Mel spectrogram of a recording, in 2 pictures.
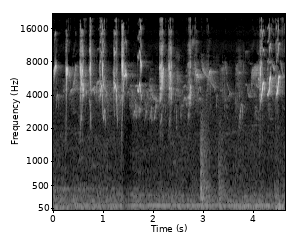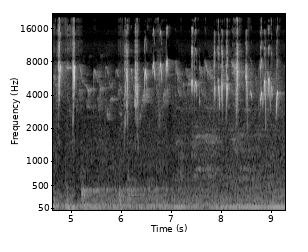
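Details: Bald young konin bird growing new feathers, a chatty singer kept for song training, pours out dense bursts of very high, sharp chirps and twitters in quick clusters, with a steady low hum underneath.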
